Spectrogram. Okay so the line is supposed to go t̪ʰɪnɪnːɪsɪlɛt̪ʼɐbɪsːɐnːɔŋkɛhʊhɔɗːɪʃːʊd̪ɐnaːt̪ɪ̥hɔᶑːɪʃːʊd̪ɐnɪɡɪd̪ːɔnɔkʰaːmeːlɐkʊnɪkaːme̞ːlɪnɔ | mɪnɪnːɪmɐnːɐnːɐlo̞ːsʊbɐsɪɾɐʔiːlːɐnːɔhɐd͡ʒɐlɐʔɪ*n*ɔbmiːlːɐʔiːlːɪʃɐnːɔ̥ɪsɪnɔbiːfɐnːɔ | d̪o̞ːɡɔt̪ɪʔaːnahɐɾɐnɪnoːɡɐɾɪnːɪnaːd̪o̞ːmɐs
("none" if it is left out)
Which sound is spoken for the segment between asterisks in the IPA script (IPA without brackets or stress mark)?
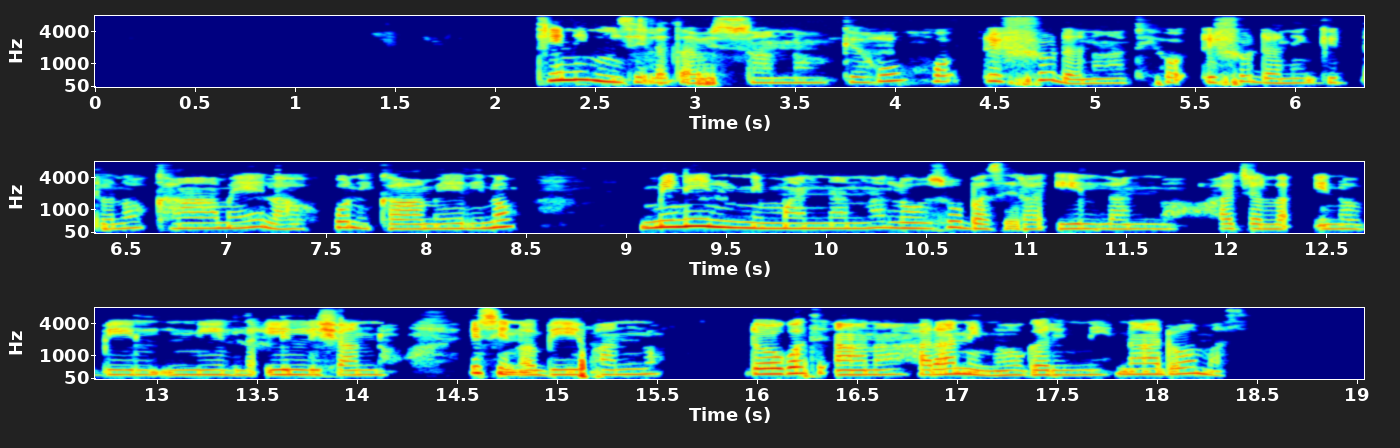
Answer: n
